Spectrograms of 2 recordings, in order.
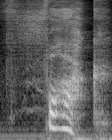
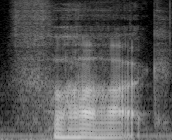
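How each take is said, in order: First: It is said with sudden alarm. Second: It is said with obvious delight. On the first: Some big mistake has happened. "it means probably some big mistake has happened" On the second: Whatever is happening is great. "it means you're enjoying whatever's happening and it's pretty damn awesome"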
